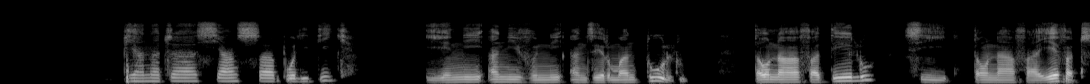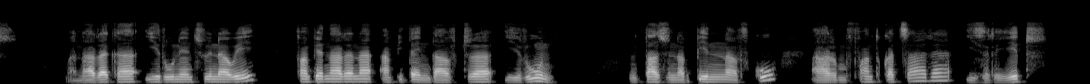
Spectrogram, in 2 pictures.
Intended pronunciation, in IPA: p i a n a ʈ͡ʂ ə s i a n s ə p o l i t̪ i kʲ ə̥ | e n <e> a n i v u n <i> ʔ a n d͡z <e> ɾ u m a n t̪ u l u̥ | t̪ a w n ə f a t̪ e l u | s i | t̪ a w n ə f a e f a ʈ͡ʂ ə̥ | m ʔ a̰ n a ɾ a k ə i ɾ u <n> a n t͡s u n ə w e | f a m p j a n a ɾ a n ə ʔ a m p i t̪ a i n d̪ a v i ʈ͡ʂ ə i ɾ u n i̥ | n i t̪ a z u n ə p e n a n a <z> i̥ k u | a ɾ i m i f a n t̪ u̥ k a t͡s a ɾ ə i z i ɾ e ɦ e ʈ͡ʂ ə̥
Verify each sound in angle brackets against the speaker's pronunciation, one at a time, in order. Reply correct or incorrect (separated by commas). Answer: incorrect, correct, correct, correct, incorrect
